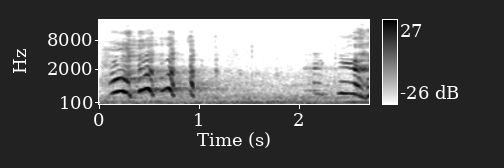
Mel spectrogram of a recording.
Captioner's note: laughing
